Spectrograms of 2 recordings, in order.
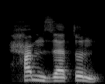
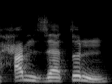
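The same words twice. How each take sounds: No difference in how they are said.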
